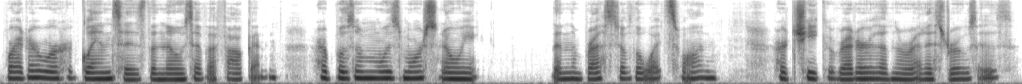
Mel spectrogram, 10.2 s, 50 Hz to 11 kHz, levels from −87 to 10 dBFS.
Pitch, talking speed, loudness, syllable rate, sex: 205 Hz, 165 wpm, -16 LUFS, 4.7 syllables/s, female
